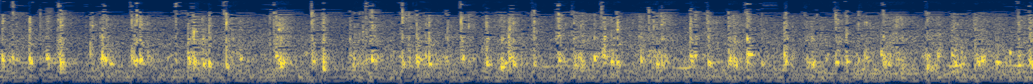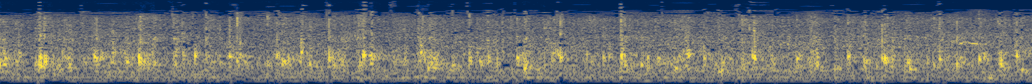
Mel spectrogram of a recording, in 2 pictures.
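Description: Clip-clop of several shod horses walking on a wet paved street, many hoofbeats overlapping. The hoofbeats grow sparser and quieter in the second half.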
